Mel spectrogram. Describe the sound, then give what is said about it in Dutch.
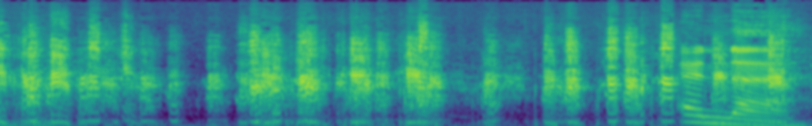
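A loud duck sound-effect jingle introducing a radio show's 'vreemde eend' (odd one out) slot for an English-language song: rapid bursts of nasal honking quacks in a bouncy rhythm, ending with a bright, swooping musical flourish. “En daarom heb ik hier ook de vreemde eend voor u.”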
